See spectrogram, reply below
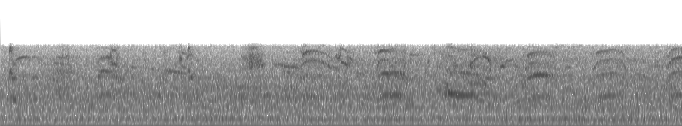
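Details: Water rail in a ditch at Regent's Park, giving short squealing, harmonic-rich calls about once a second, some arching up and down in pitch, over a steady broadband hum of background noise.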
